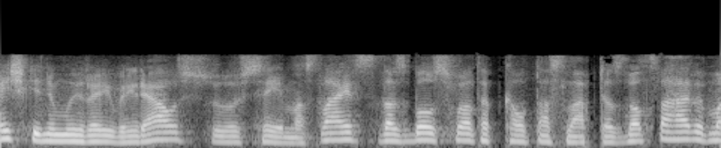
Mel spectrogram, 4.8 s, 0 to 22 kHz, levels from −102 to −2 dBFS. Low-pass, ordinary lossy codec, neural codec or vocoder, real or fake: 5.4 kHz; AAC, 24 kbps; codec, 16 kHz in and 24 kHz out, 0.6 kbps, FocalCodec, streaming, 4096 codes; fake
